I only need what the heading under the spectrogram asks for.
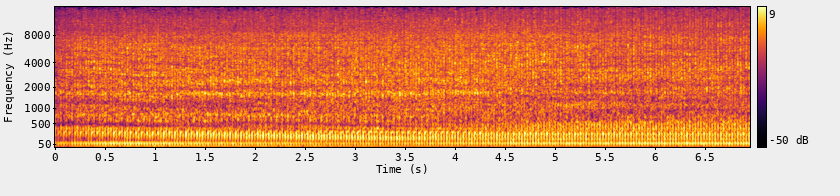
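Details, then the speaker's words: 1951 Caterpillar D2 diesel (serial 5U7968) at first start: steady, even chug about four beats a second, no misses, knocks or smoke, oil pressure present; fuel pressure still low, transfer pump suspected (possible broken check spring). Normal running. "Listen to that. That sounds pretty good. No smoke. We've got oil pressure yet."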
